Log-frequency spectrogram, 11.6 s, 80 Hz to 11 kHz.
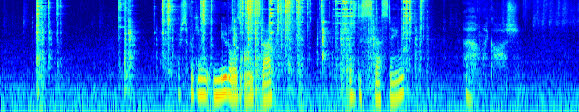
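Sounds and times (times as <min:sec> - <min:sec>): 
silverware clinking and rattling in a dishwasher: 0:00.7 - 0:01.3, 0:02.4 - 0:08.6
speech: 0:03.6 - 0:05.6, 0:07.0 - 0:08.4.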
